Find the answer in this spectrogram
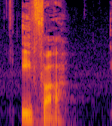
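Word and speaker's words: Ifá: But now she is, it's pronounced Ifa? – Ifa. – Ifa. – Yeah, a Yoruba religion from Africa.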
